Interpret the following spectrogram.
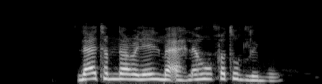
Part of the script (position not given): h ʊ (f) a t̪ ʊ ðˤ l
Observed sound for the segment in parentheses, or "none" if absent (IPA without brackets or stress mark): f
